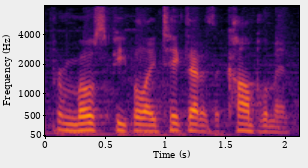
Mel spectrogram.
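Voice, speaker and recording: A man's voice: a little high, fairly even intonation, fast talker, soft background music, close to an everyday voice. A man playing a nervous, defensive law firm associate in an audio drama, speaking hesitantly. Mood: defensive, uneasy.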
